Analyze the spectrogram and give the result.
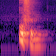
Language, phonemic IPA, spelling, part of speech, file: Dutch, /ˈu.fən/, oefen, verb, Nl-oefen.ogg
- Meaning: inflection of oefenen: 1. first-person singular present indicative 2. second-person singular present indicative 3. imperative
